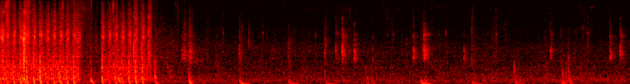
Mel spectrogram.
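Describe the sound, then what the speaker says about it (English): Gunfire in the extraction shooter INCURSION Red River: a dense burst of rapid automatic fire at the start, followed by scattered single shots and sharp impacts, some near and others more distant. "I'm taking shots from somewhere."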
